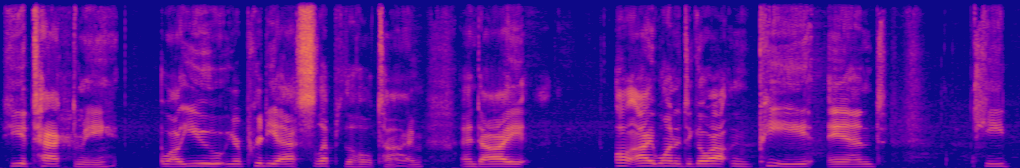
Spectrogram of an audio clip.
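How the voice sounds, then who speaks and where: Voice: mid-range voice, flat delivery, slow pace, clean tone. A player in a streamed tabletop game, joking and playfully boastful. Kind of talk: playing a character in a tabletop game.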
